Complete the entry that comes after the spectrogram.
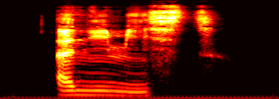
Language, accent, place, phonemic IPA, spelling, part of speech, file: French, France, Lyon, /a.ni.mist/, animiste, noun, LL-Q150 (fra)-animiste.wav
- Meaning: animist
